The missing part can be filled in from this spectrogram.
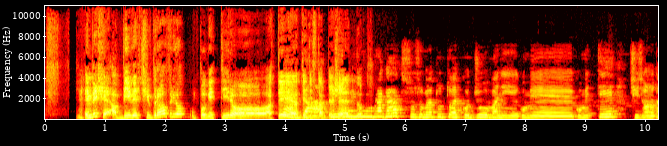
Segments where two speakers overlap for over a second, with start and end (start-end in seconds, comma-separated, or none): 3.9-5.3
